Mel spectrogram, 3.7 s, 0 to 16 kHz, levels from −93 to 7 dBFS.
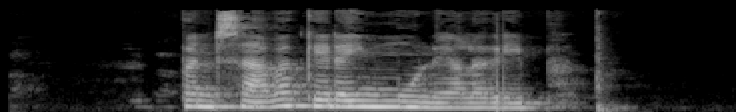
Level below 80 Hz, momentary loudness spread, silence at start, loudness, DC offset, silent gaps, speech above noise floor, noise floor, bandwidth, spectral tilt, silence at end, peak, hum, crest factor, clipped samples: -60 dBFS; 13 LU; 0.9 s; -21 LUFS; under 0.1%; none; 54 dB; -75 dBFS; 11.5 kHz; -5 dB/octave; 0.65 s; -8 dBFS; none; 16 dB; under 0.1%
